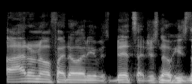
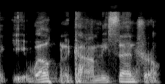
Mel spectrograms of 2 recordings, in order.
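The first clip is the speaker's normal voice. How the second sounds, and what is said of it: Good impression of Kyle Kinane. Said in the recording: “Kyle Kinane ... The voice of Comedy Central ... that's a pretty good impression”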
